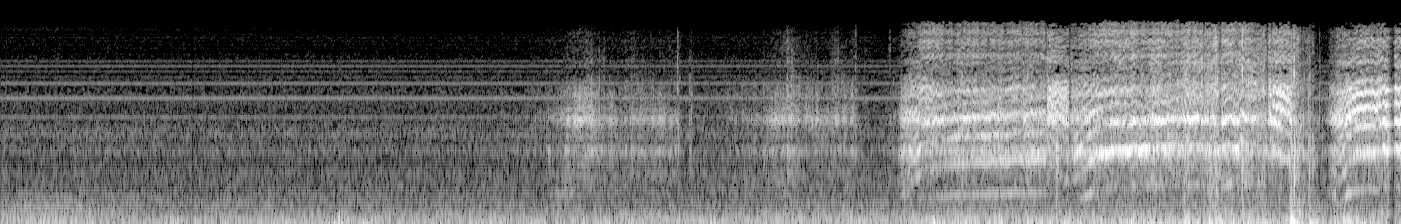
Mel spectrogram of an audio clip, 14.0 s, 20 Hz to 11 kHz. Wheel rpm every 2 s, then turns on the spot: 0, 0, 0, 20, 50, 140, 110.
6-8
